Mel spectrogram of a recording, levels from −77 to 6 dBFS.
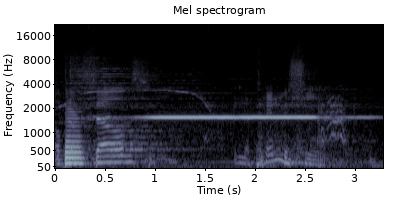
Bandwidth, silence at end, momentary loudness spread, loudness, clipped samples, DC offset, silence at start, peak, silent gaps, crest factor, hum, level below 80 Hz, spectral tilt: over 20 kHz; 0 s; 9 LU; -27 LUFS; under 0.1%; under 0.1%; 0 s; -10 dBFS; none; 18 dB; none; -58 dBFS; -5.5 dB/octave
